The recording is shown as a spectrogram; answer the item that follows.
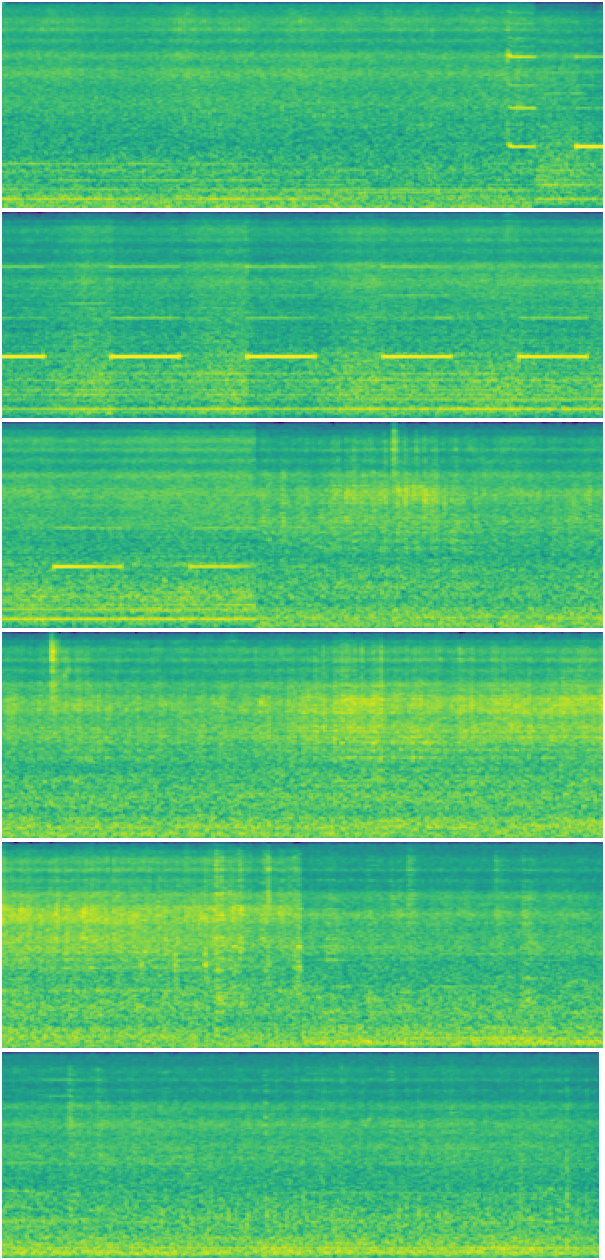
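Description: Engines of heavy roadworks vehicles, dump trucks and a road roller, running steadily. A reversing alarm beeps about eight times, roughly once a second, between about four and eleven seconds in.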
